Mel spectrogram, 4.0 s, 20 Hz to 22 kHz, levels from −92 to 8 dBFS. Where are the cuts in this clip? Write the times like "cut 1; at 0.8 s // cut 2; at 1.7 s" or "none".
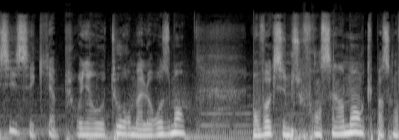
cut 1; at 2.5 s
